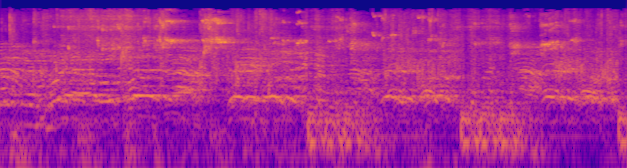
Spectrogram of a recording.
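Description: A basketball being dribbled on a wooden gym floor, with knocks of the ball, while spectators' voices shout and chant steadily in a large hall.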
